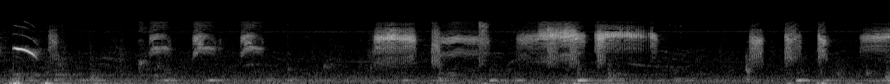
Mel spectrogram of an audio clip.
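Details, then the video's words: Bar-winged prinia, played as a trapping lure: an opening falling whistle, then spaced buzzy double notes and louder harsh chattering bursts, some repeated in quick pairs. "SUARA UNTUK PIKAT BURUNG PRENJAK"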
